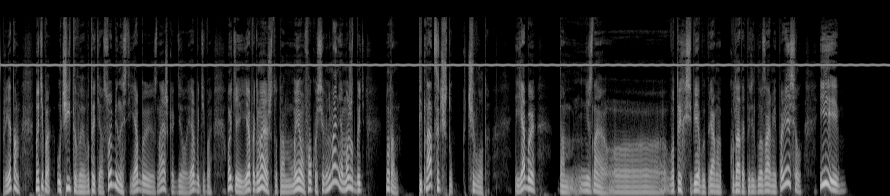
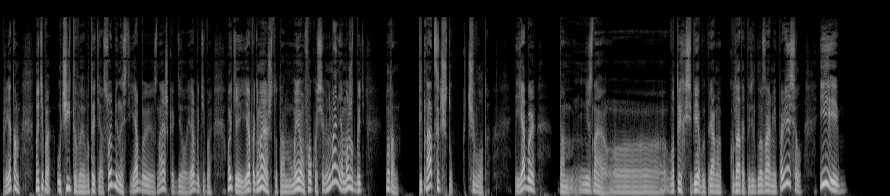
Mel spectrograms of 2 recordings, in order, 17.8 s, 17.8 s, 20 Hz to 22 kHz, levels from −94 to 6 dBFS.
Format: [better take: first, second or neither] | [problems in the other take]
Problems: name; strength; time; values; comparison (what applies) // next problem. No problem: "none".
second | high-pitched whine; loud; throughout; 5.5 kHz, 5 dB below the speech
